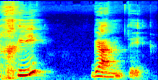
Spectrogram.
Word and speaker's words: gigante: complicada de pronunciar, porque o primeiro G tem o som do catarrinho aqui, e o segundo G tem som de G. Então é gigante, tá?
